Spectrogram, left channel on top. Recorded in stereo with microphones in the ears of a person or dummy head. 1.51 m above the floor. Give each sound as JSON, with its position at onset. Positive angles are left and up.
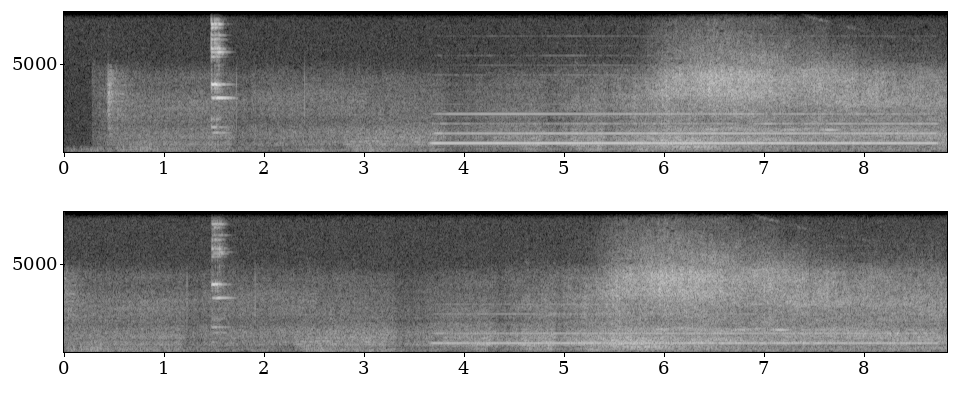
{"t": 1.5, "sound": "a clink", "side_deg": 45, "distance_m": 1.5}
{"t": 3.6, "sound": "a flute", "side_deg": 85, "distance_m": 1.1}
